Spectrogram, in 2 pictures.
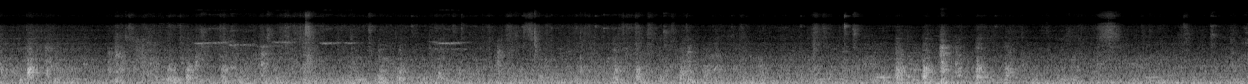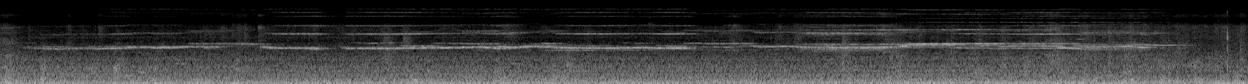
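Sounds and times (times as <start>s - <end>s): railcar rumbling: 0.0s - 24.9s
wheels and brakes squealing: 1.8s - 4.8s, 12.4s - 24.6s.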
